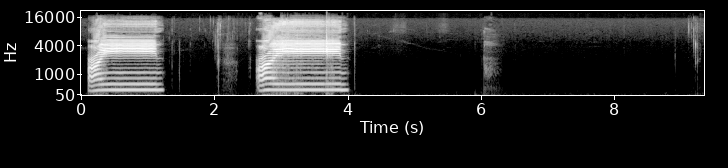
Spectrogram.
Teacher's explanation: जो त जो नेक्स्ट वर्ड इज़ आइन ऐन आइन और हा का सेम मखरज है। हलक के दरमियानी हिस्से से अदा होते हैं। यह भी नरम हरूफ में से है।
